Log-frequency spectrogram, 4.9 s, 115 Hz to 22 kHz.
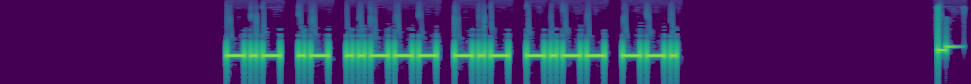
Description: Morse code, heard as a keyed tone, about 40 wpm, 700 Hz. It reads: KA2KYG
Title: USA Call Signs 40wpm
